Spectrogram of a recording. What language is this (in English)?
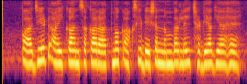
Punjabi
